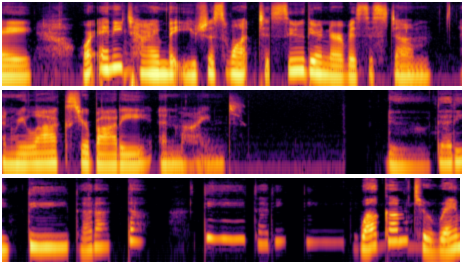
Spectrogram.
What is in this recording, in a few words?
A Guided Relaxation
